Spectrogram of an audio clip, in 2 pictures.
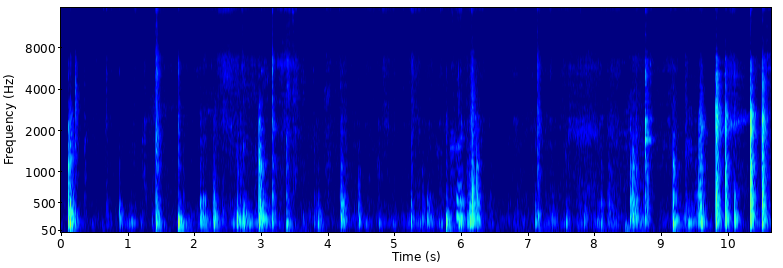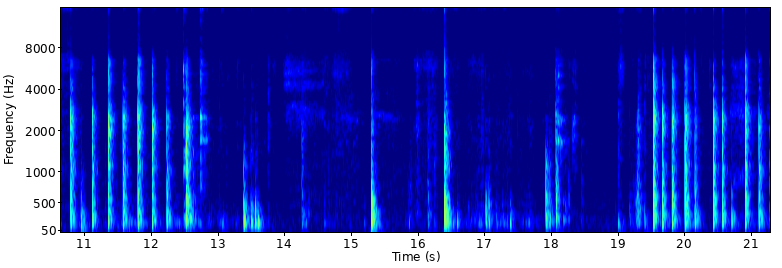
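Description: Roti dough being patted and slapped out by hand on a wooden board, with knocks on the wood: short sharp taps, scattered at first and then in quick runs of several a second around the middle and near the end.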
